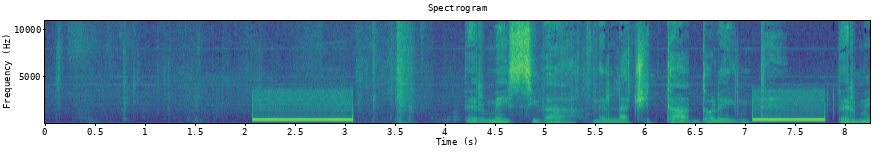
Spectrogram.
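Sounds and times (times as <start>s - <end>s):
telephone line tone: 2.1s - 3.1s, 7.1s - 7.8s
speech: 4.2s - 7.2s, 7.9s - 8.2s.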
